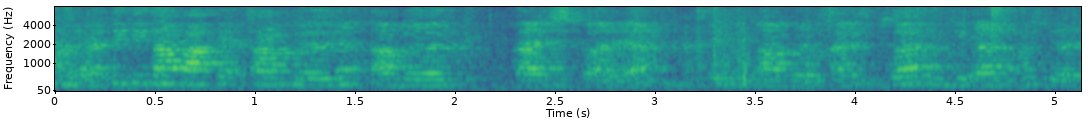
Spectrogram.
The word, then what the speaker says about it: chi-square: Bacanya tulisannya chi-square ya, tetapi bacanya chi-square. Jadi X-nya itu X cantik kalau orang matematik bilang.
